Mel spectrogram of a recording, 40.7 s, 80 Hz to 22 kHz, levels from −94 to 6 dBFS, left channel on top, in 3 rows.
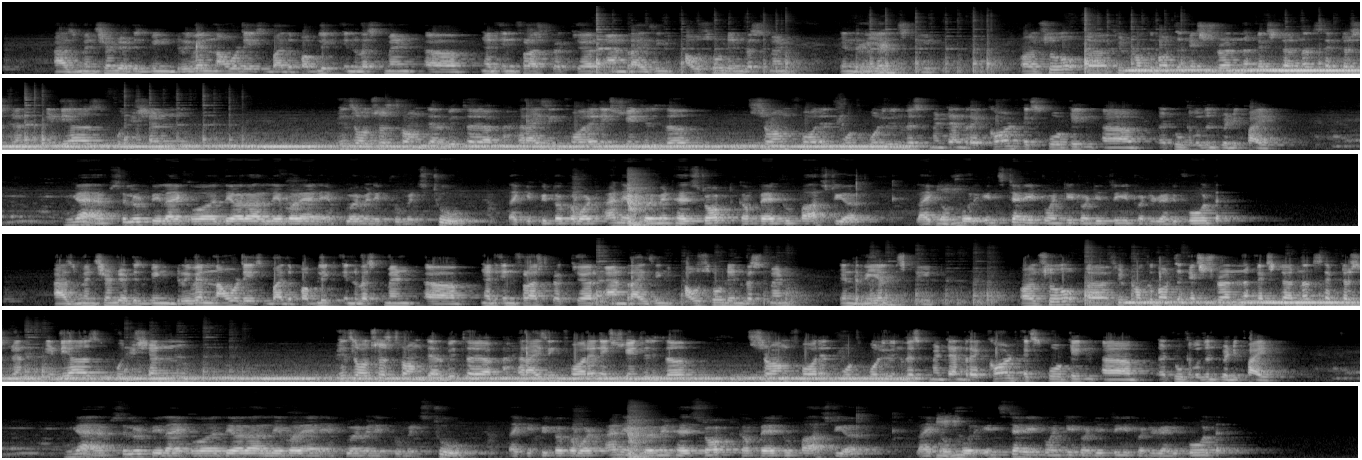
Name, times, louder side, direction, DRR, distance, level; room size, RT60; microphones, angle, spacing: voice 1, 0.5-7.9 8.4-9.3 10.2-15.5 16.9-20.5 21.0-26.3 36.5-36.8, right 3 dB, 45° right, 0.7 m, -27 dB
sound 1, 5.9-7.9 8.7-10.0 10.7-11.9 12.7-14.1 14.7-16.1, left 3 dB, 45° left, 1.3 m, -37 dB
voice 2, 8.6-8.9 27.1-27.5 27.8-31.8 32.2-35.8 36.3-39.3, left 3 dB, 75° left, 0.9 m, -24 dB
sound 2, 11.2-22.7, left 2 dB, ahead, 1.5 m, -24 dB
6.1 x 5.0 x 6.5 m
head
